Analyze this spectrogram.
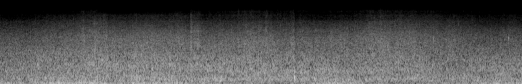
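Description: Ocean waves breaking and washing over the shallows in a steady rush of surf, with wind buffeting the microphone as a low rumble.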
